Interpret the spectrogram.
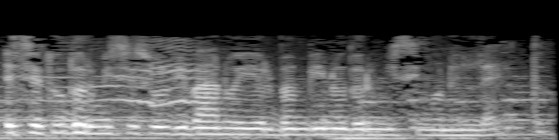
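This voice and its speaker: An actress dubbing a soft-spoken, worried young mother. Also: lowish voice, rapid-fire, close to an everyday voice. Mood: calm. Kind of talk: dubbed film acting. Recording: dull dubbed film audio with faint music.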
